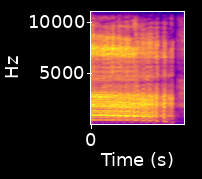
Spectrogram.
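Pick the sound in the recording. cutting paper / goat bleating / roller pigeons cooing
goat bleating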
